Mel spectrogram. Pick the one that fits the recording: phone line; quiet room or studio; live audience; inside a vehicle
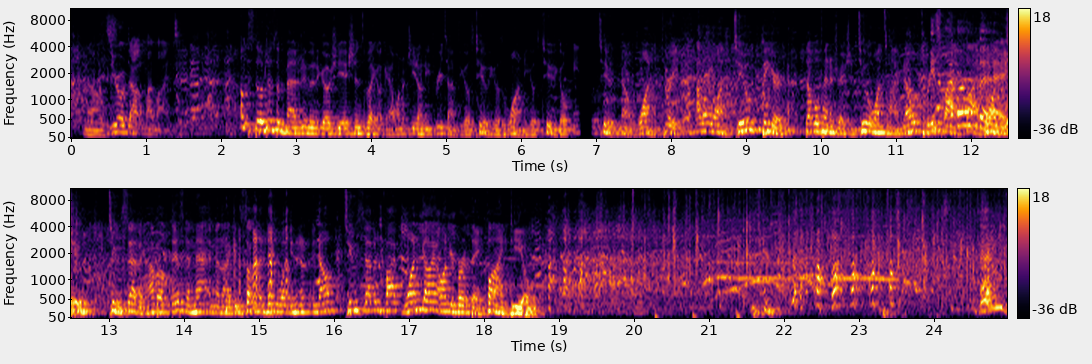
live audience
